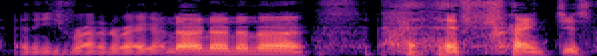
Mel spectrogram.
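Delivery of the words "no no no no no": higher, quick run of pleading noes; mock panic. Retold soldier flees from Frank, mock panic. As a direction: babble no while running away, lightly hammed-up. Acting a fleeing man's panic.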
